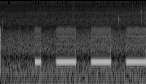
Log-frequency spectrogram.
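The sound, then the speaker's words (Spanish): Telephone tone after a phone call is cut off: a short beep followed by three longer, evenly spaced beeps at the same steady pitch, clear and moderately loud over faint background noise. “Le están cortando el teléfono.”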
